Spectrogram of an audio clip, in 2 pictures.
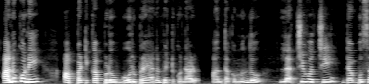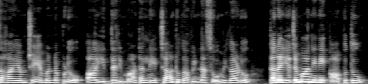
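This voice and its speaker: Woman storyteller with a slightly high voice. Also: expressive, moderate pace. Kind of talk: scripted moral story narration.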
